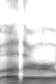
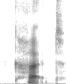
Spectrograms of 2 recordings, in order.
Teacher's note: Your jaw is probably a bit more open. The sound feels lower down. It has good length, good volume because it's stressed. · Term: upside down V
